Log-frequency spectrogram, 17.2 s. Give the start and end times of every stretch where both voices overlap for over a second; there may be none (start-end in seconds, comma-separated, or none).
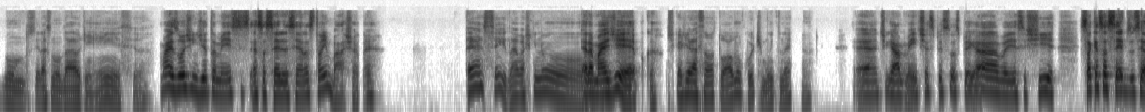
none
